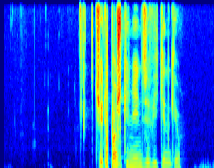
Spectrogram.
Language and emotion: Russian, neutral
